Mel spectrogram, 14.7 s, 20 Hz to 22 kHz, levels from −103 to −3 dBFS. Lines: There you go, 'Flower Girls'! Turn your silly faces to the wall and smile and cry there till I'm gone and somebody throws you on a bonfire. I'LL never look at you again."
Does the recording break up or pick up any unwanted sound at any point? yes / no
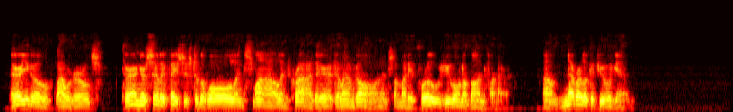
no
